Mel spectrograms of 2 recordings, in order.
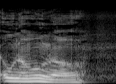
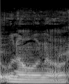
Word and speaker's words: Unamuno: Dat is Miguel de Unamuno. – En Miguel de, Unamuno. En Ik ben zelf ook een, niet eh, een, eh, een, het Spaanse machtig. Maar eh, dat is ongeveer de uitspraak, ja.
